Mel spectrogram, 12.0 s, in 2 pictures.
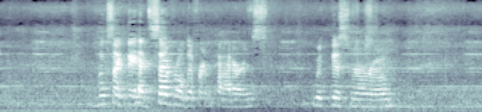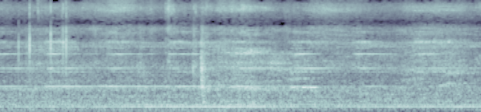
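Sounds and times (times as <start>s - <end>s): moving train hum and rumble: 0.0s - 12.0s.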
